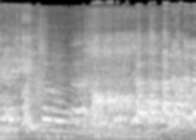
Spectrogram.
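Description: A man snoring, mixed with people's voices.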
